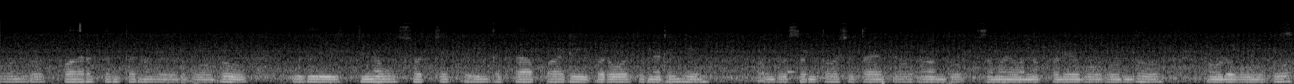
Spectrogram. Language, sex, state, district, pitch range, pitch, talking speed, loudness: Kannada, male, Karnataka, Chamarajanagar, 115-120 Hz, 115 Hz, 80 wpm, -28 LUFS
